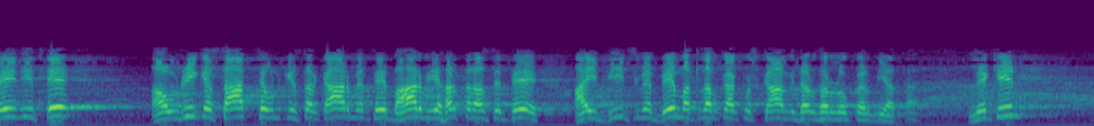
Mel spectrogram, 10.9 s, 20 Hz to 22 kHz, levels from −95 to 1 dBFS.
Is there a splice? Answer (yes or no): no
